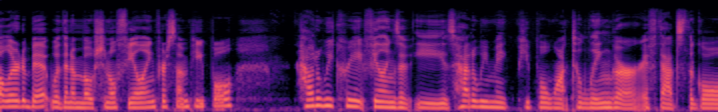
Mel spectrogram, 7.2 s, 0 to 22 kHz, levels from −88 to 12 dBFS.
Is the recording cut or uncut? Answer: uncut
